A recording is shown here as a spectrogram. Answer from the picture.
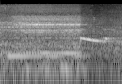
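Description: A vehicle horn sounded in a long steady blast on two notes, cutting off about one and a half seconds in, followed by a short falling tone.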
